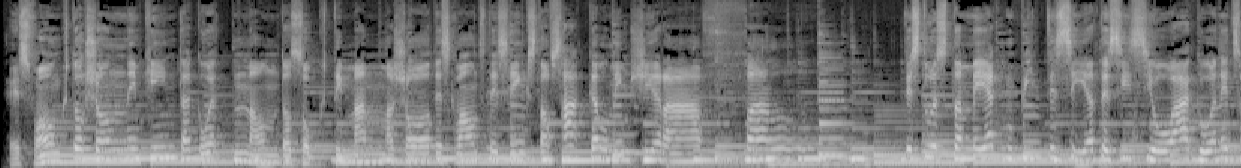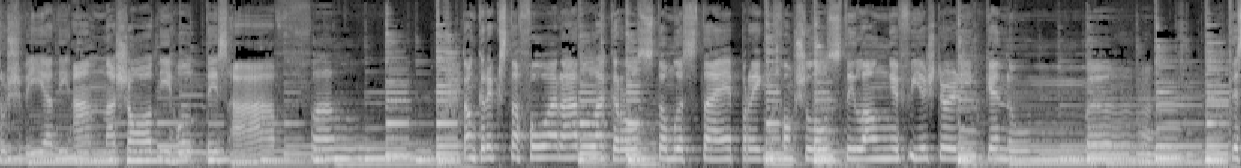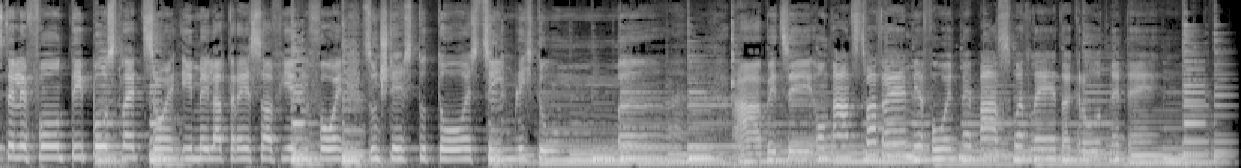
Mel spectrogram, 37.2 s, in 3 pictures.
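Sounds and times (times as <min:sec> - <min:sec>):
blues song: 0:00.3 - 0:37.1.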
